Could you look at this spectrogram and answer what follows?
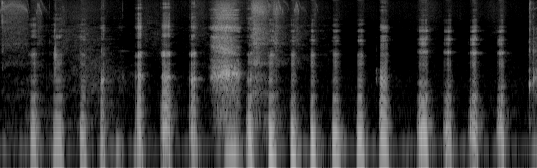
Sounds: Laughter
